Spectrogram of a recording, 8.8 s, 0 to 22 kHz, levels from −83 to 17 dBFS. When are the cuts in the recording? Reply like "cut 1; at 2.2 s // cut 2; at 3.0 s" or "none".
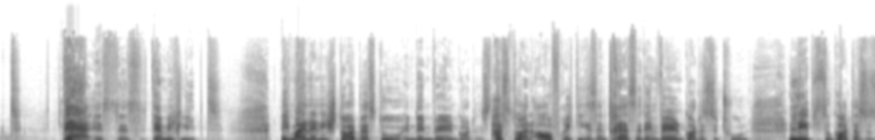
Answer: cut 1; at 2.7 s // cut 2; at 4.9 s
